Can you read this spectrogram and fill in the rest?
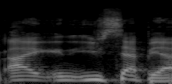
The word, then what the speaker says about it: Giuseppe: Giuseppe. I put too much on the G on the front. My apologies.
